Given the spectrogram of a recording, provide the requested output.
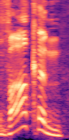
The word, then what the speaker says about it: Wacken: But oh, you called it Varken? Varken because I'm a metal elitist and that's what the locals call it. But yeah, I've done Wacken.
